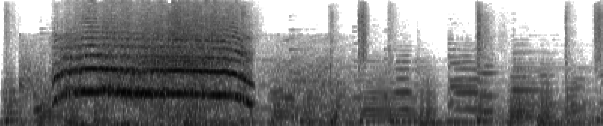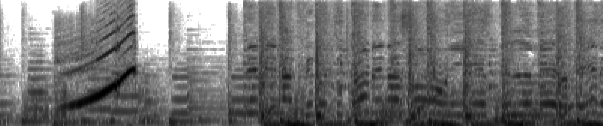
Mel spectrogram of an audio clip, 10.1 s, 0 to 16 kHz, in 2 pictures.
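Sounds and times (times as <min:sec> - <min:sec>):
background music: 0:00.0 - 0:10.0
loud high-pitched scream: 0:00.4 - 0:02.1.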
